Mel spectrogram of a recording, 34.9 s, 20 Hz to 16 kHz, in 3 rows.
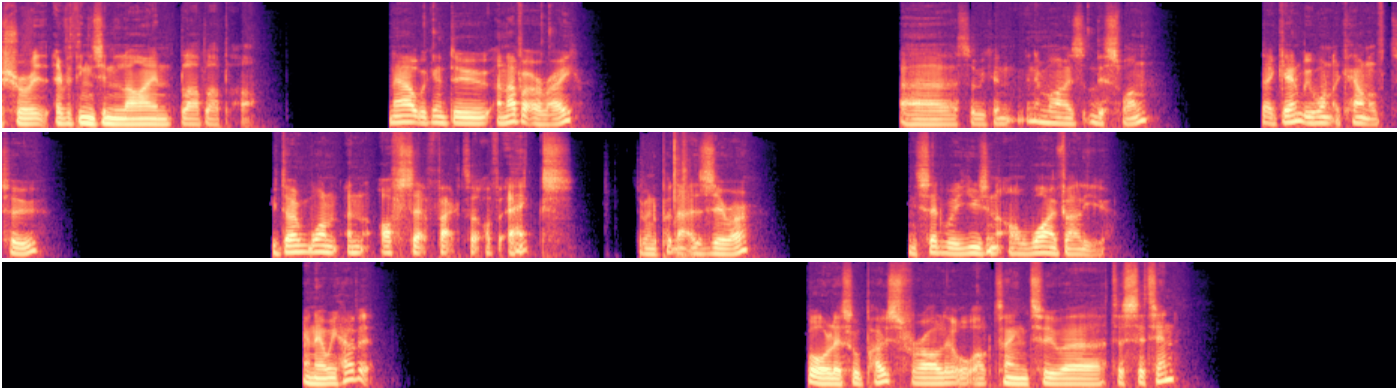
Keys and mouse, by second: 3.6-4.6 drag, 9.0 click, 12.6-13.7 drag, 15.0-18.5 drag, 19.5-25.1 drag, 27.8-29.1 middle drag, 29.4-31.4 middle drag.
